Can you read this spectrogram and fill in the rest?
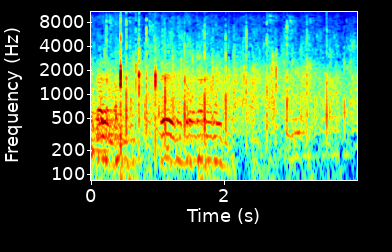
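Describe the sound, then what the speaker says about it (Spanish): Applause from an audience at a multisector meeting against a public employment bill, moderate and steady with sharp individual claps standing out, voices and chatter mixed in throughout. "Un fuerte aplauso."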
